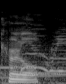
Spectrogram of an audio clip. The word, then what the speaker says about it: colonel: how to say that colonel I know kernel is spelled like that and for some reason you say it like kernel Wicked.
